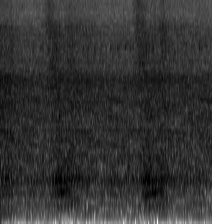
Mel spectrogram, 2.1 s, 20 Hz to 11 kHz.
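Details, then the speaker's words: 2002 Ford Taurus SES, 3.0 L V6: two quick, smooth revs rising and falling cleanly, with only a faint belt chirp after belt dressing was applied; engine runs well, normal revving. "but this this car does run really really well let me rev her up for you"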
